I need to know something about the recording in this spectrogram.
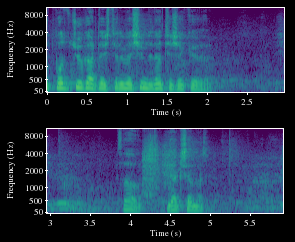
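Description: A middle-aged man speaks calmly into a microphone.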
